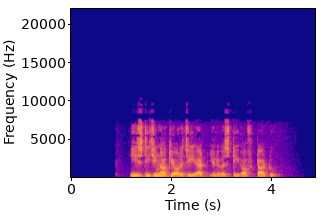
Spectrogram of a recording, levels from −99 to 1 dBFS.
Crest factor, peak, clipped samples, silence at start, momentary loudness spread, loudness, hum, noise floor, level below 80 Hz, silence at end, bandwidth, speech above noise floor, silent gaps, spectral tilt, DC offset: 18 dB; -4 dBFS; under 0.1%; 1.2 s; 10 LU; -20 LUFS; none; -75 dBFS; -66 dBFS; 0.8 s; 8 kHz; 55 dB; none; -4 dB/octave; under 0.1%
